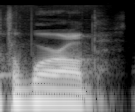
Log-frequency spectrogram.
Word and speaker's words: world: It's actually pronounced at the back of the throat. So we have that also with world. That's really difficult for most learners because it has an R sound and a dark L sound.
